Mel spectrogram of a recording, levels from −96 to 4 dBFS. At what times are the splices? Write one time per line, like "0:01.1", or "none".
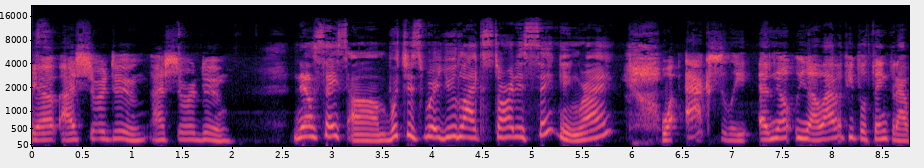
0:03.1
